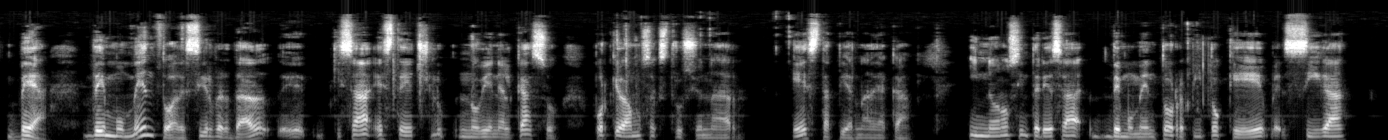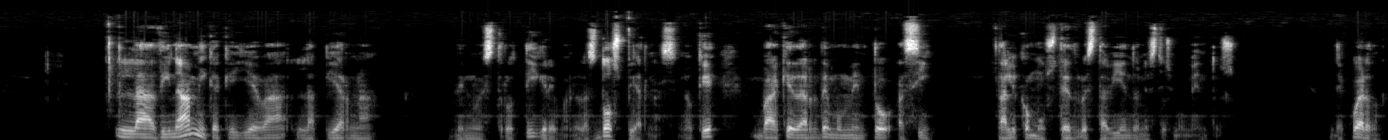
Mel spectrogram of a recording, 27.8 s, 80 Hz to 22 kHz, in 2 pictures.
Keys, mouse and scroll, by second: 5.7 ctrl+z, 6.4 ctrl+click, 6.5-7.9 ctrl+middle drag, 7.8 ctrl+Tab, 8.5 click, 9.3 right click, 13.4 KP_3, 16.5 e, 21.6 click, 27.7 click.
